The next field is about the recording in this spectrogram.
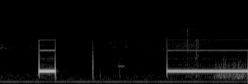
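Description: Telephone line tones as a caller connects to a phone-in question line: a short steady beep, a pause, then a long unbroken tone of the same pitch that sounds until the end.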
